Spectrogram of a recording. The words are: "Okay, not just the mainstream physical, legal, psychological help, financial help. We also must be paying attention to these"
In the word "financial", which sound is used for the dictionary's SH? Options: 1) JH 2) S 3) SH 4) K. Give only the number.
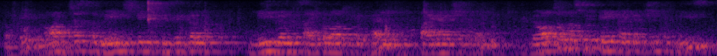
3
